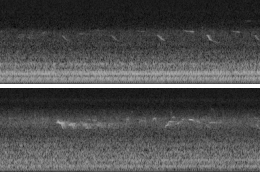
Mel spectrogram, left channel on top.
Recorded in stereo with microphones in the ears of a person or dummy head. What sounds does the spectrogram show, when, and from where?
Only background noise.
